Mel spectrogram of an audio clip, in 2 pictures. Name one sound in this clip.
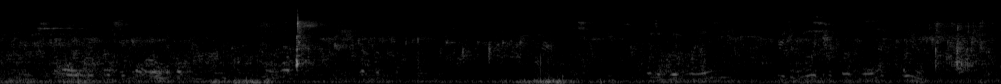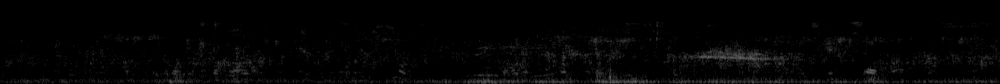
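Water splashes and sloshes as monkeys swim and wrestle.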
